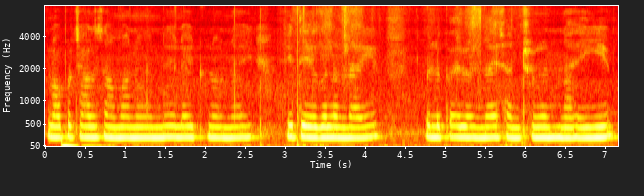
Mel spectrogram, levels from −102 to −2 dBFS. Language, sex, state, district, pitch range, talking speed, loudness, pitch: Telugu, female, Andhra Pradesh, Krishna, 220-230 Hz, 110 wpm, -14 LUFS, 225 Hz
